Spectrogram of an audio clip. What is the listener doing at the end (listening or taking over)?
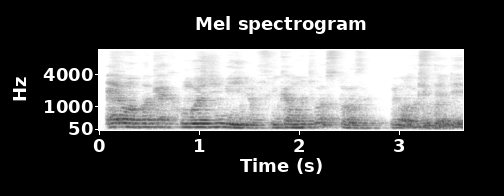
taking over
